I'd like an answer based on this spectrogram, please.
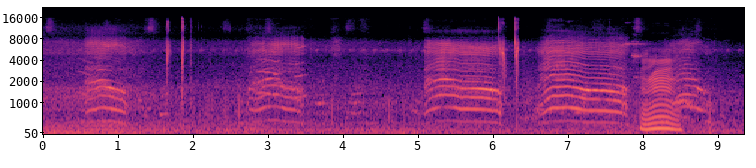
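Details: Stray cat asking for food, meowing insistently: short arched meows early on, then longer, louder wavering meows, ending with a lower, quavering voiced sound; a few sharp clicks in between.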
